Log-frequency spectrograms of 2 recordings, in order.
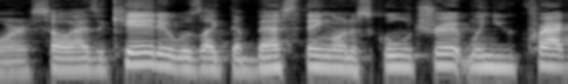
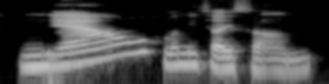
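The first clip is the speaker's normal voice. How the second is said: usual speaking voice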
